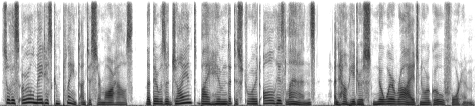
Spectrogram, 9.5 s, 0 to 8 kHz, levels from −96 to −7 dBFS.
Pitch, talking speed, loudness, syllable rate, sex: 170 Hz, 195 wpm, -20 LUFS, 4.4 syllables/s, female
